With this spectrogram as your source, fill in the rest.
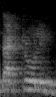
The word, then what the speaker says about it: patrolling: है, ये पेट्रोलिंग, तो इट इज the correct pronunciation पेट्रोलिंग.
